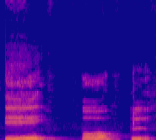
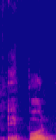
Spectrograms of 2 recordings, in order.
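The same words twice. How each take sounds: First: ÉPAULE broken into slow, separate syllables; Épaule said slowly, piece by piece; split into syllables. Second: Said in the usual way. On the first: Shown as a demonstration. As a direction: stretch out each syllable of Épaule. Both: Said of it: "trois syllabes".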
